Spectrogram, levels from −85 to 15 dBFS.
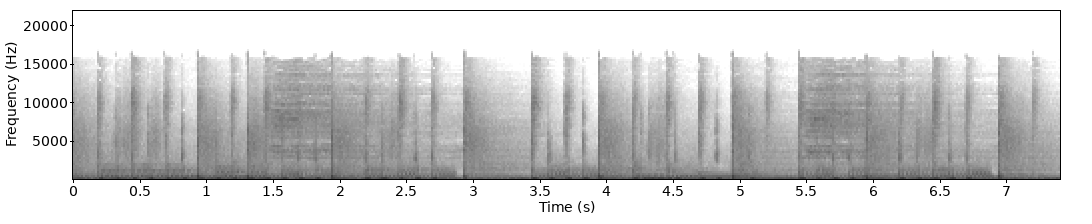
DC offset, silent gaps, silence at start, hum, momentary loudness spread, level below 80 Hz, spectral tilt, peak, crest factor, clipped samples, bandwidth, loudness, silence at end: under 0.1%; none; 0 s; none; 4 LU; -22 dBFS; -5.5 dB/octave; 0 dBFS; 16 dB; under 0.1%; 16 kHz; -17 LUFS; 0 s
